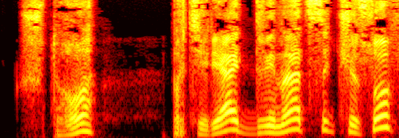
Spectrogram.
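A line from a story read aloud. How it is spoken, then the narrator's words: Shocked exclamation. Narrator (Russian): воскликнул Ахмед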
